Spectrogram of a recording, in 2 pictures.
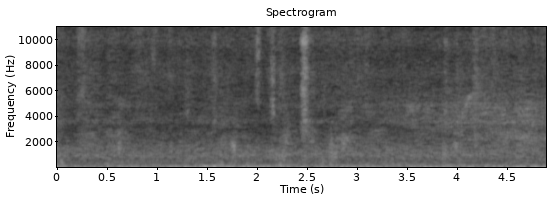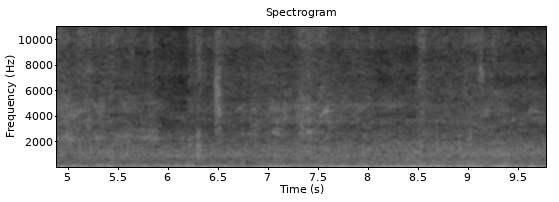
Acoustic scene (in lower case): street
